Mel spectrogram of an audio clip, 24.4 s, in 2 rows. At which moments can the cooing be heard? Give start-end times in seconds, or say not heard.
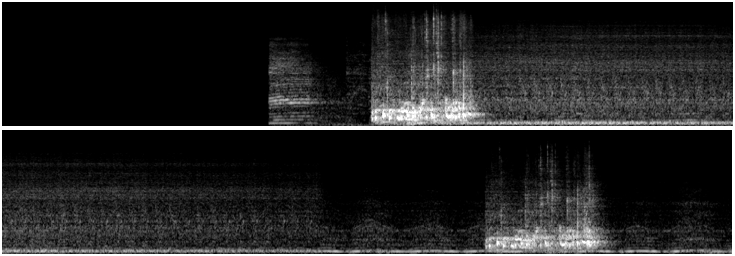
6.2-7.9, 20.2-22.1.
